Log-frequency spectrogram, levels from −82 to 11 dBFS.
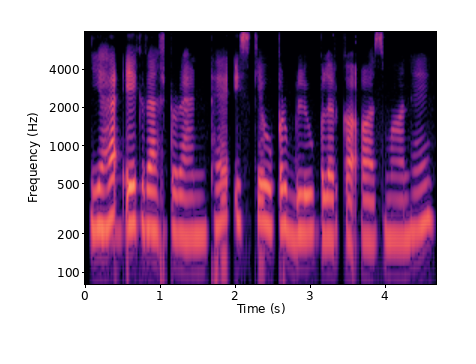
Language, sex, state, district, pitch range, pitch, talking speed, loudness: Hindi, female, Uttar Pradesh, Saharanpur, 195-230 Hz, 210 Hz, 140 wpm, -21 LUFS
